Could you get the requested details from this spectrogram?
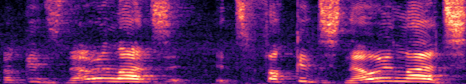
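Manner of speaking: high, gleeful snow announcement. Real, not acted. Telling the lads it's snowing, high and gleeful. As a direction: crow it to the lads.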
